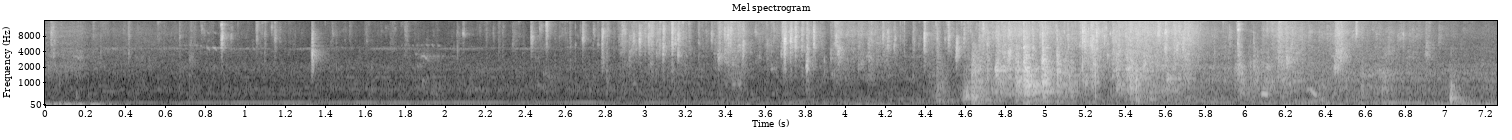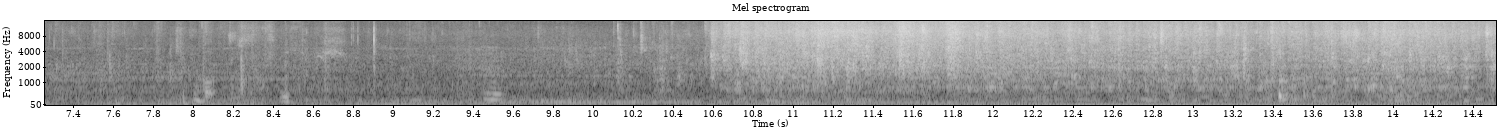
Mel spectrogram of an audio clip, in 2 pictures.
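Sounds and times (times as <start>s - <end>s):
wheeled well in Varboc: 4.4s - 14.5s.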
